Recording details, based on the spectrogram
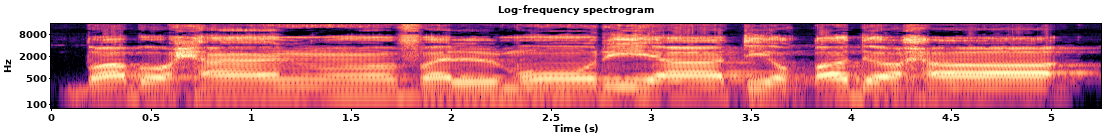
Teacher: یعنی نون ساکن یا تنوین کی آواز کو ناک میں چھپا کر کے پڑھا جاتا ہے، یعنی کہ گنہ ہی کر کے پڑھا جاتا ہے۔ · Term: اکفا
